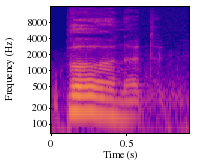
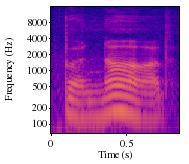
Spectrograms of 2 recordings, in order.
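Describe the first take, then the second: First: The stress is on the first syllable. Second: The stress is on the second syllable. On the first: This is how British speakers say it. "we would put the emphasis on the first syllable" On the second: This is how American speakers say it. "But in the States, it's on the second one"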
